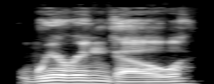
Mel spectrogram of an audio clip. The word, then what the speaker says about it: Wieringo: that's how you spell the last name, Wieringo. Yes, Weir mixed with Ringo.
